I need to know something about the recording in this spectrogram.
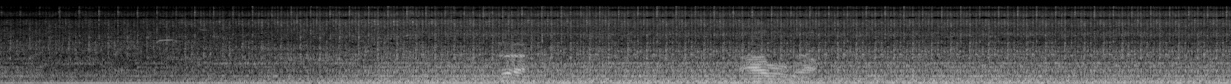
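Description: A slant-six car engine idles.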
